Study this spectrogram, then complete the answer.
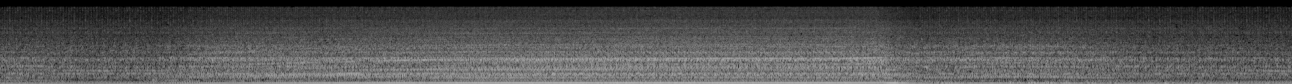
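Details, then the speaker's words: Honda CR-V with 200,000 km, cold engine on 5W-30 oil near 5,000 km old: the idle deepens when shifted from neutral to drive, with a faint steady tick about four per second under the drone; a knock whose cause is not pinned down. "Сейчас я поставлю на треногу и пойду включу передачу драйв чтобы услышать этот тук масло 530 мотор холодный нейтралов драйв а"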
